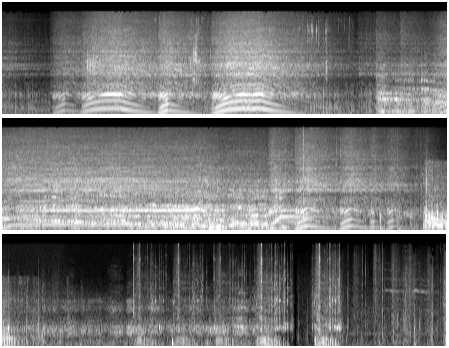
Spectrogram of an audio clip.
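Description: Chainsaw engine revving up and down over and over, held at high revs for a few seconds about halfway through. Near the end it drops away into quieter falling sweeps and scattered sharp clicks.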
